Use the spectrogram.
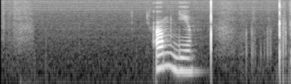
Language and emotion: Russian, neutral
